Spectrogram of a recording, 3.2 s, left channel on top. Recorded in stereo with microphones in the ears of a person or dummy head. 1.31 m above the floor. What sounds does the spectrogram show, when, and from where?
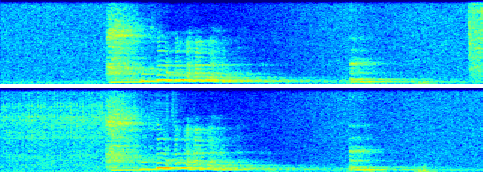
0.7 s laughter: 65° right (ahead or behind), 4.5 m; by 2.5 s 75° right (ahead or behind), 3 m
